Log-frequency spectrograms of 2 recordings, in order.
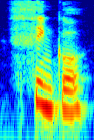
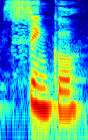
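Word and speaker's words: cinco: In Spain they say thinko. In Latin America they say sinkco.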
